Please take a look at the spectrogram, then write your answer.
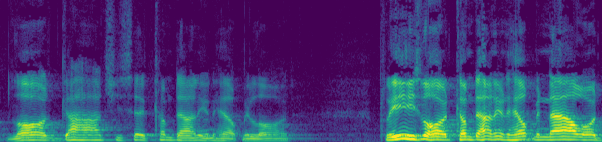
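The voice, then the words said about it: Southern US accent. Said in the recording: “I've got this southern accent down ... I can talk like I'm from there too.”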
